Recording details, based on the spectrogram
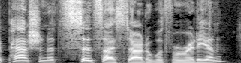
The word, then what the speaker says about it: Viridian: I'm your host, Nicole Perry, and she is with Viridian Energy. Is that how you say it? – Yes.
